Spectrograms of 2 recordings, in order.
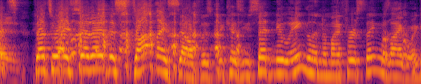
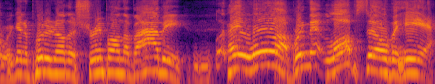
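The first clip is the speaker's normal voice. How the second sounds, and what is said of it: Put-on Australian accent. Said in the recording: “Why are we Australian?”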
